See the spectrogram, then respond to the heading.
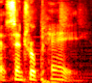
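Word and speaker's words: Saint-Tropez: Yeah, San Tropez. Is that how you do it? – Yeah. – Yeah. Is that French? – It rhymes with George Takei.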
